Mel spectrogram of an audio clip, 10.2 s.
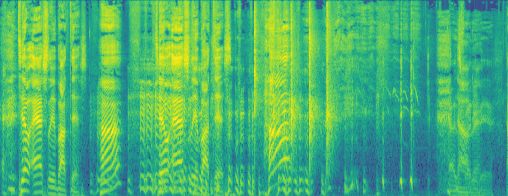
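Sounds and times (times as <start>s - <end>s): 
speech: 0.1s - 6.6s, 8.9s - 10.1s
laughter: 2.6s - 8.7s
hand claps: 5.0s - 7.0s.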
